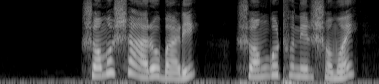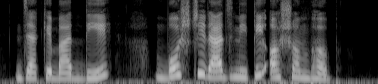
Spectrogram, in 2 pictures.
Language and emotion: Bengali, neutral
